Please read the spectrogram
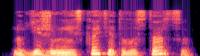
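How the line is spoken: Plain. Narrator (Russian): спросил Валериан

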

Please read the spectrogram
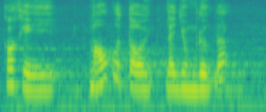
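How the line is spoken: Muttering. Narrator (Vietnamese): lẩm bẩm nói

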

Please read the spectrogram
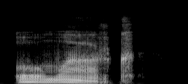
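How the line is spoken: Sad whisper. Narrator (Russian): печально прошептала она

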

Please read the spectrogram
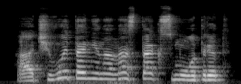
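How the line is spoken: Sudden loud question. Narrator (Russian): вдруг громко спросила Маша

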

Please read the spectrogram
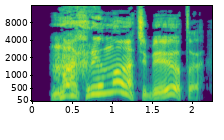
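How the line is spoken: Mock indignant exclamation. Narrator (Russian): воскликнул Уолли в притворном возмущении

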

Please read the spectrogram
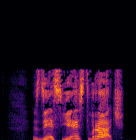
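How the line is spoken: Roaring. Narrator (Russian): взревел Майло

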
